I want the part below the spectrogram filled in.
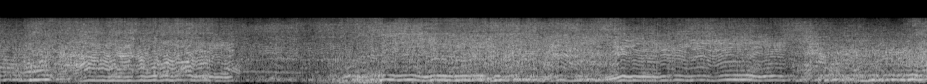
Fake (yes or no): yes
